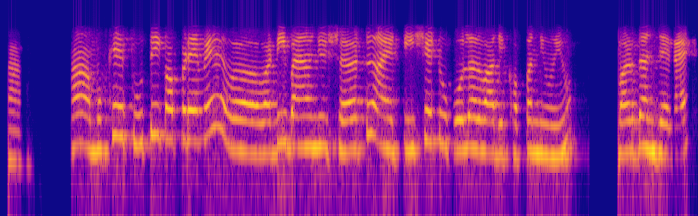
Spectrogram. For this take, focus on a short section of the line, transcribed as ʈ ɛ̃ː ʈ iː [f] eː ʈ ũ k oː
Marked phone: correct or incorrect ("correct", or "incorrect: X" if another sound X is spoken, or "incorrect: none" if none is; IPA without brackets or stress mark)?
incorrect: ʃ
